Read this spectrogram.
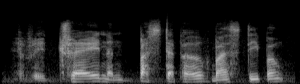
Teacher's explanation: the e at the beginning would be pronounced like a e so it's depot with a very long e sound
